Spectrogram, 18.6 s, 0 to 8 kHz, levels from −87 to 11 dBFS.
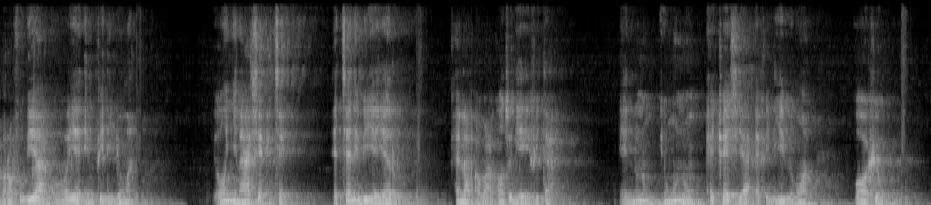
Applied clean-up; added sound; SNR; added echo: neural separator model SepFormer DNS4.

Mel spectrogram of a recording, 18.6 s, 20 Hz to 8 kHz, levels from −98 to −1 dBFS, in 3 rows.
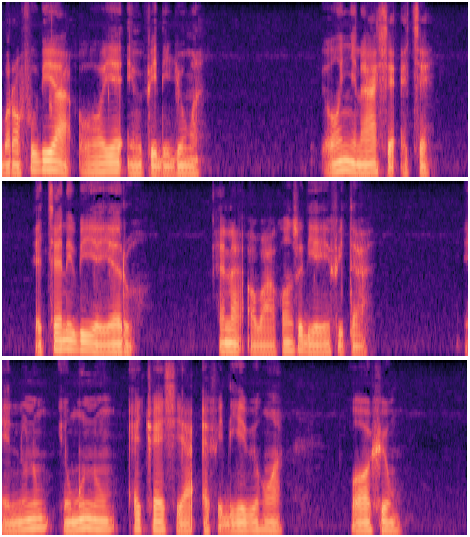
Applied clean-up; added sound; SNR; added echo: none; none; none; none.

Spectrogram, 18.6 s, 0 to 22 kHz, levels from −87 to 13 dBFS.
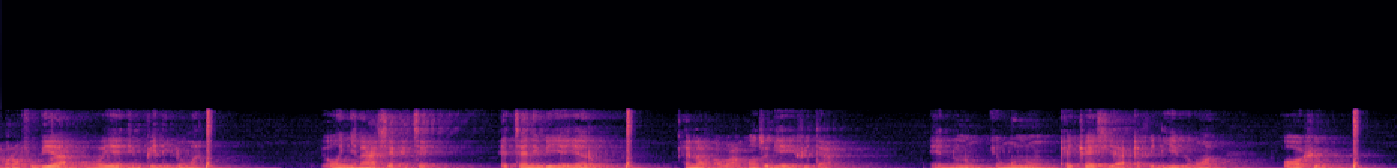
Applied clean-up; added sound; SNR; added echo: none; Hi-hat; 2 dB; reverberation time 1.7 s.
